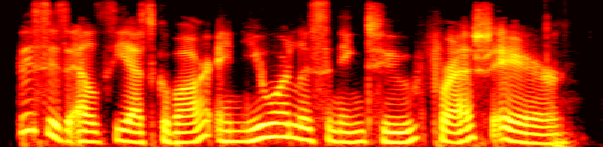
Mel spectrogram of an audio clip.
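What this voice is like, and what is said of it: NPR radio announcer voice. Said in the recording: “Put on your best NPR voice”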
